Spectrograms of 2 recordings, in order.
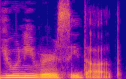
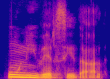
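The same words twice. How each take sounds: First: The first vowel is said like yoo. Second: The first vowel is said as plain oo. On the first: The speaker calls it wrong. "we're not saying universidad" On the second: The speaker calls it right. "We say universidad"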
